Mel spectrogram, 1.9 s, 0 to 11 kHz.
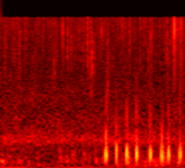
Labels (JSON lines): {"label": "biophony, pulse", "recorder": "SoundTrap 500"}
